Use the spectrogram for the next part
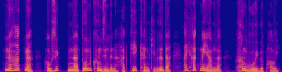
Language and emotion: Manipuri, disgusted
